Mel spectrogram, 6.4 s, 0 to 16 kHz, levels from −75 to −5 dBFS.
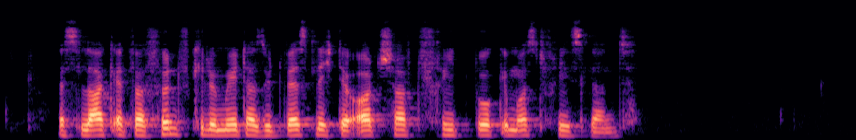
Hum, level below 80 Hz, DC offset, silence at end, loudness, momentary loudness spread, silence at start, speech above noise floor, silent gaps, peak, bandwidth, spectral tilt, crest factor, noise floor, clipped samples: none; -72 dBFS; under 0.1%; 1.65 s; -19 LUFS; 12 LU; 0.45 s; 52 dB; none; -2 dBFS; 8.8 kHz; -5.5 dB/octave; 18 dB; -71 dBFS; under 0.1%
